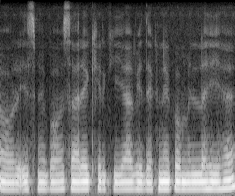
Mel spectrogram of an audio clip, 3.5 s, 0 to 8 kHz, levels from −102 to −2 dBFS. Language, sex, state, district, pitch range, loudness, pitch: Hindi, male, Chhattisgarh, Raipur, 110-115 Hz, -12 LUFS, 115 Hz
